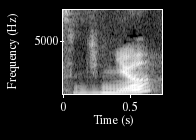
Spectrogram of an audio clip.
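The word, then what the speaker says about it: ज्ञ: I just like to draw your attention on the pronunciation of this jnya. When you're writing it in Sanskrit, it's a combination of j and nya. So I normally recommend that in order to be precise with the sound, you quickly run over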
